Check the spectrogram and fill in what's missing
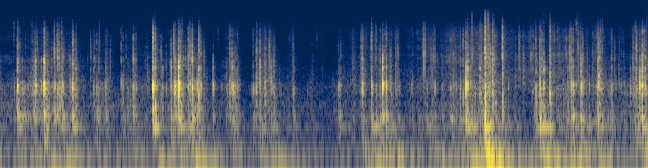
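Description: Hands with long nails scoop handfuls of small, solid pumpkin candy corn from a purple plastic pail and let them drop back in. The result is a dense run of sharp, dry clattering and rattling as the candies tumble against each other and the plastic, with brief pauses between handfuls.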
